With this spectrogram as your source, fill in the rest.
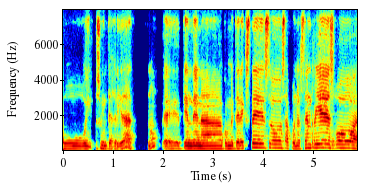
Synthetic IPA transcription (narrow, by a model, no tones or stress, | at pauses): usuint̪e̞ɣɾið̞a̰ð | no̞et̪je̞nd̪e̞nako̞me̞t̪e̞ɾe̞ksθe̞so̞sapo̞ne̞ɾseːnrje̞zɣ̞o̞a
